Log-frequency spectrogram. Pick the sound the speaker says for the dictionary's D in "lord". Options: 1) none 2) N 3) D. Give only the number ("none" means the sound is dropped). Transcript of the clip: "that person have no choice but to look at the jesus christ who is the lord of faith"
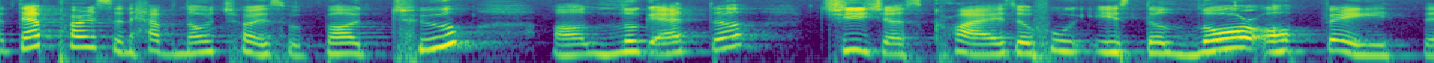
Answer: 1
